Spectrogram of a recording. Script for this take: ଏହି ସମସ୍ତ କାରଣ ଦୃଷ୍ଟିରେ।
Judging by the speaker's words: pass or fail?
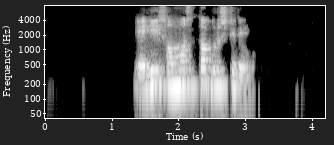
fail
